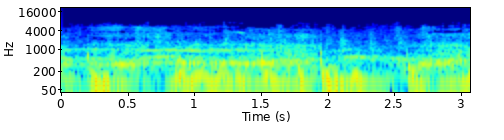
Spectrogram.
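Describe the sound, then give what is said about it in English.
A deep, growling roar from a mother grizzly bear protecting her cub and standing up to a pack of gray wolves, sustained and rumbling, with harsher bursts and snarls mixed in, loud with an outdoor background. “Grizzly Mom stands up to the gray wolves.”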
